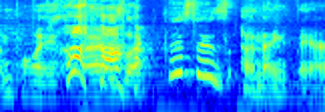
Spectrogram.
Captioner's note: laughs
